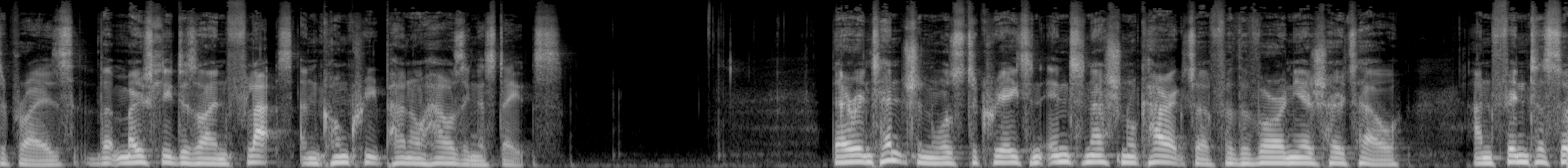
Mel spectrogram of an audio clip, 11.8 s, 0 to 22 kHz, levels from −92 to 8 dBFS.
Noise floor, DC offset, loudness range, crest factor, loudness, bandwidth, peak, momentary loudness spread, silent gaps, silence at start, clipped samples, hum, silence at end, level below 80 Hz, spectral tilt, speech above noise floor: -61 dBFS; under 0.1%; 7 LU; 18 dB; -18 LUFS; over 20 kHz; 0 dBFS; 10 LU; none; 0 s; under 0.1%; none; 0 s; -50 dBFS; -5.5 dB/octave; 43 dB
